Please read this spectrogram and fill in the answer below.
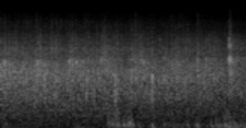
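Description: Congregation applauding, many hands clapping together.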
